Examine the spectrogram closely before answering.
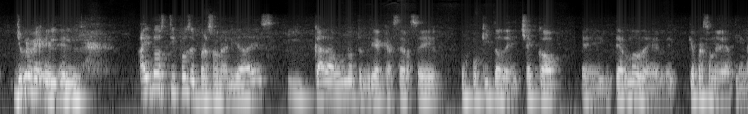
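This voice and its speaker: Here a man speaks slowly-ish, at a fairly slow pace, in a fairly high, somewhat breathy, dark, mellow voice with ordinary pitch variation. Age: 30s. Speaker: fitness coach. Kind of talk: interview conversation.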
